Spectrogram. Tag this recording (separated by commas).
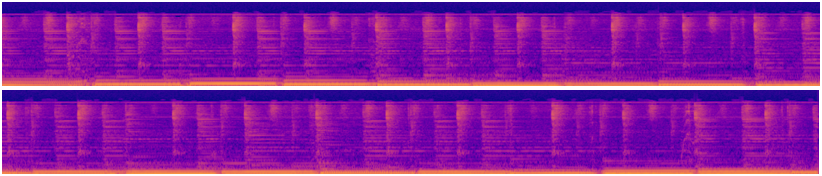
playing bass guitar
